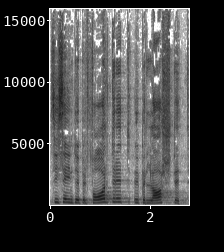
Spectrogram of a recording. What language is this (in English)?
Swiss German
